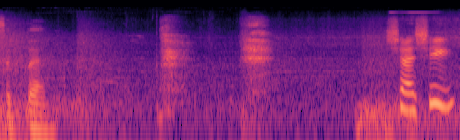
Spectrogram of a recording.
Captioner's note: Chuckles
